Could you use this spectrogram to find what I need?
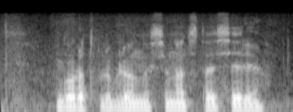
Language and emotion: Russian, neutral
